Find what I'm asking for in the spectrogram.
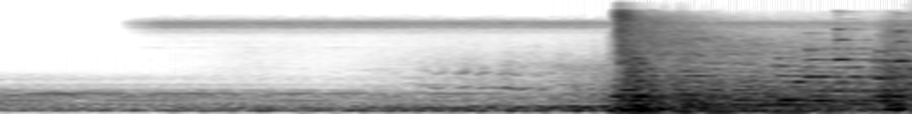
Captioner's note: crickets and sound of cars approaching; theme music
